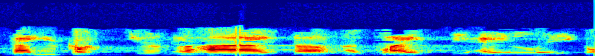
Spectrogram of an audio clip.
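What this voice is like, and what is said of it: Put-on accent, not quite right. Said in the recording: “I challenge your Dutch... Why is my voice? Like, I don't know what accent I'm doing, but it's not the correct one.”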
